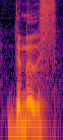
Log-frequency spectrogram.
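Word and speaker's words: דמות: Now, likeness is the Hebrew word that is pronounced demuth, and it's very similar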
